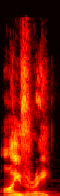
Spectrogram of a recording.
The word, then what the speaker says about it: IVRY: However, VR accessory maker Ivory, and that's spelled IVRY, noted on Twitter that an adapter of some sort will be needed to connect the PSVR 2 to PC.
